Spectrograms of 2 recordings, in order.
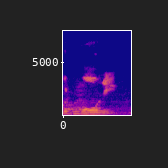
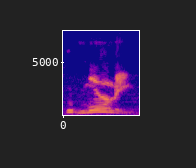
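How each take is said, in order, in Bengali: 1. এটি ব্রিটিশ ইংরেজি উচ্চারণে বলা হয়েছে। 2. এটি আমেরিকান ইংরেজি উচ্চারণে বলা হয়েছে। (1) "ব্রিটিশটা বলবে" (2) "আমেরিকানরা বলবে"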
